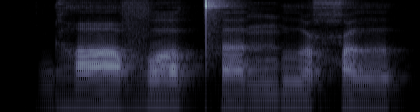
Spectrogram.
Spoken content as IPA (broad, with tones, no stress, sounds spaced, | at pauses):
ɡʱ ɑ˨ v ɔ˦ t̪ʰ ʌ˧ ŋ u˦˨ ħ ʊ˧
